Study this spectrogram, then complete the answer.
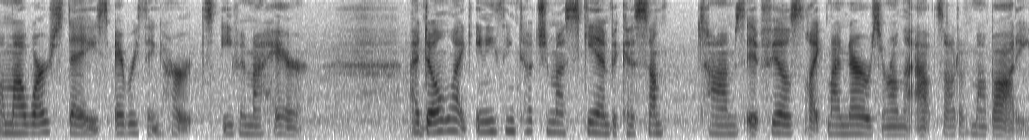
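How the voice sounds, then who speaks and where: A woman speaks at a moderate pace and a medium pitch, with noticeable background noise behind her. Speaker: podcaster sharing abuse recovery. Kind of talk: personal testimony monologue. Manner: halting, speech edited for mistakes.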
